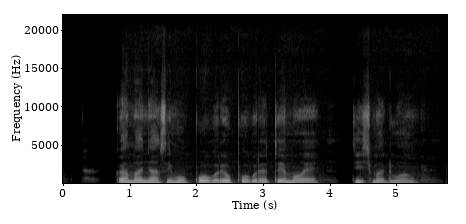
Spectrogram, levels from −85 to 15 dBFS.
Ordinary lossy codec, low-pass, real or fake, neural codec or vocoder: none; none; fake; vocoder, 44.1 kHz, 128 mel bands, Pupu-Vocoder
